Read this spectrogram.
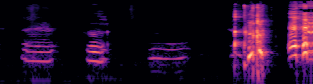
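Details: Baby hiccups: three short, tonal voiced catches from an infant, followed by louder babbling and laughter as the baby smiles.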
